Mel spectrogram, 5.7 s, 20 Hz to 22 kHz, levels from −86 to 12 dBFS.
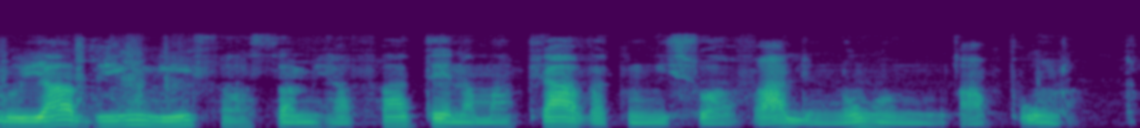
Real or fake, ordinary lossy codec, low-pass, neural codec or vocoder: real; none; 7.2 kHz; none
